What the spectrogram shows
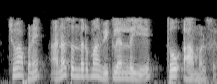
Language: Gujarati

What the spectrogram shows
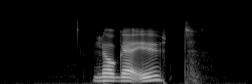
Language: Swedish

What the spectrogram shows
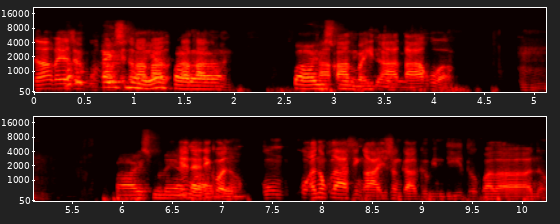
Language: Filipino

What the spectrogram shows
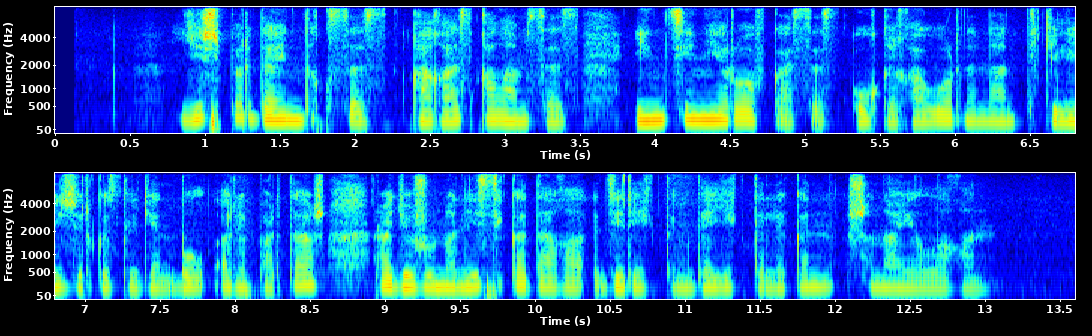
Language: Kazakh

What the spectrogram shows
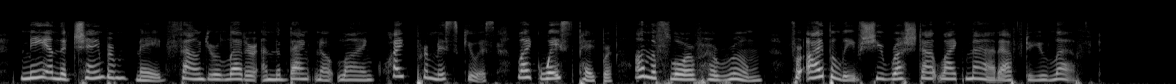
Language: English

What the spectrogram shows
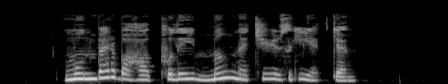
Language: Uyghur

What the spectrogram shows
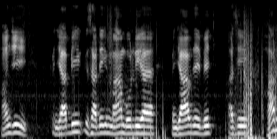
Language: Punjabi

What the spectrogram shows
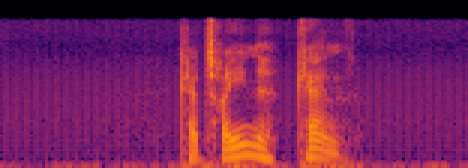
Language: Danish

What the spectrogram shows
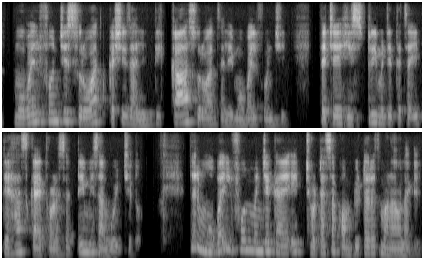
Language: Marathi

